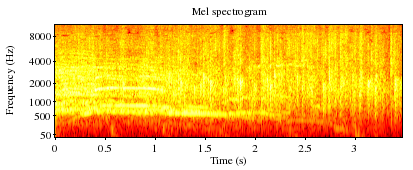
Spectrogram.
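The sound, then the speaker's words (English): A loud, sustained round of applause from a crowd, dense clapping with a few cheers or whoops rising over it early on, easing slightly toward the end. “Because I'm an unassuming woman, I make a surprising joke that will get an enormous laugh followed by a round of applause.”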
